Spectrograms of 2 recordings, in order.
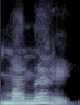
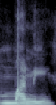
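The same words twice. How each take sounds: First: The name is said as mo-nay. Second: The name sounds like the word money. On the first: The speaker calls it right. "She's money" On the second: The speaker calls it wrong. "She's not money"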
